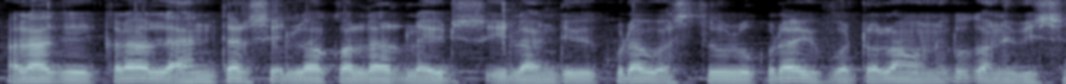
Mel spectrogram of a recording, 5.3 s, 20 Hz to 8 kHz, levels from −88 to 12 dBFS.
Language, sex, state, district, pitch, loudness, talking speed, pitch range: Telugu, male, Andhra Pradesh, Sri Satya Sai, 115 Hz, -20 LUFS, 170 wpm, 110-115 Hz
